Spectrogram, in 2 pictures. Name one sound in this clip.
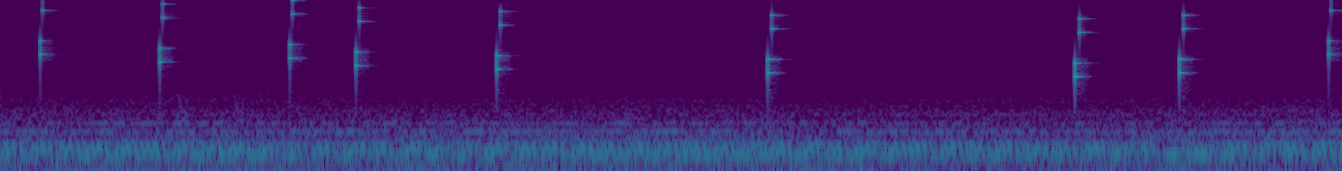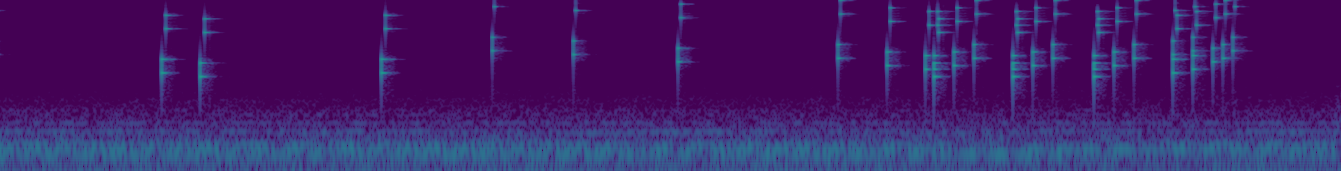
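Short electronic beeps sound as keypad buttons are pressed, quickening toward the end.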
